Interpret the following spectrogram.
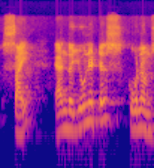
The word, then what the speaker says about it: psi: the greek letter psi p is silent it is pronounced psi and the unit is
